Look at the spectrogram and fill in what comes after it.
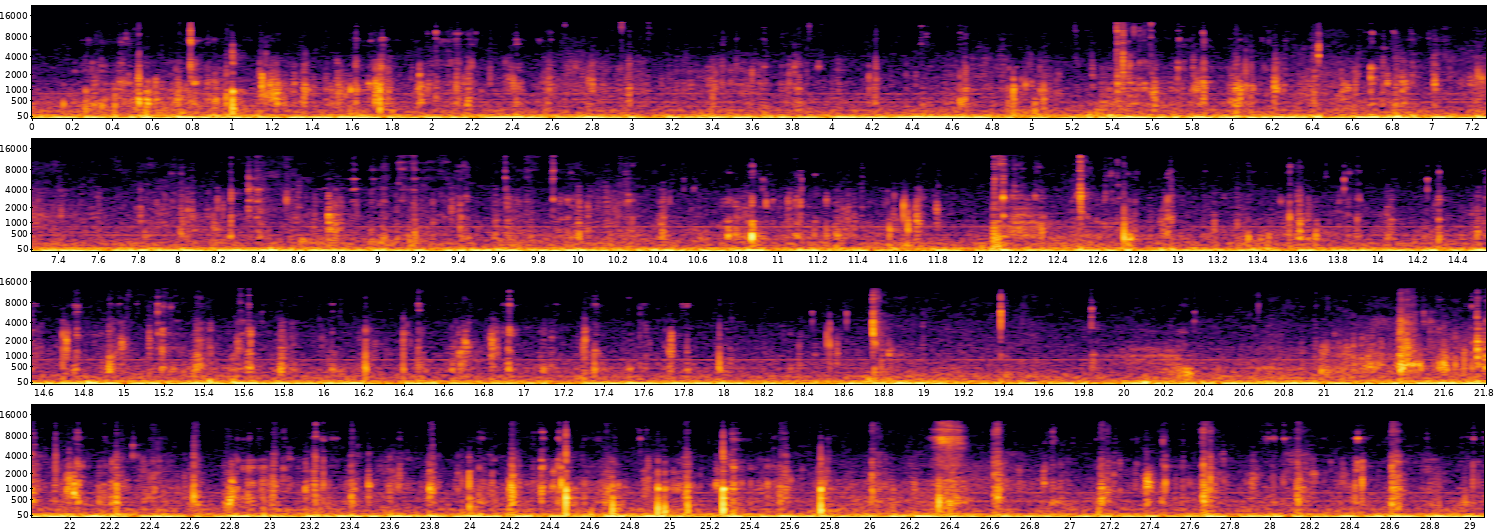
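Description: Close-miked eating sounds: chewing and wet mouth noises of a person eating spicy seafood and monkfish soup with rice, with many small irregular clicks.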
